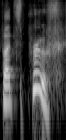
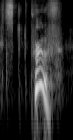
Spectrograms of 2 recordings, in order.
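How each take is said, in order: First: Said in the usual way. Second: "proof" repeated much higher; emphatic repeat. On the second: Real, not acted. Coach insisting to viewers the workout is proof, high emphatic "proof". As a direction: punch "proof" up high the second time.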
